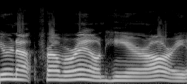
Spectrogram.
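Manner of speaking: put-on small-town working man voice. Podcast host imagines a gas attendant in a cursed-looking town, put-on gas attendant voice. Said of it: "I don't know why I use that voice".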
